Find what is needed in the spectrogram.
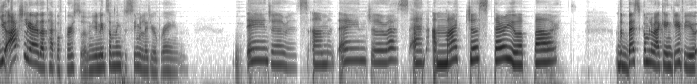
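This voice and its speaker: A woman talks at a fairly slow pace with a high pitch. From Greece. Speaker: live streamer. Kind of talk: casual chat reading viewer comments. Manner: animated.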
